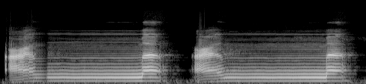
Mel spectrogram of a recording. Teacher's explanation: disertai dengan dengung ya umumnya yang keluar dari kedua pangkal hidung yaitu huruf mim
